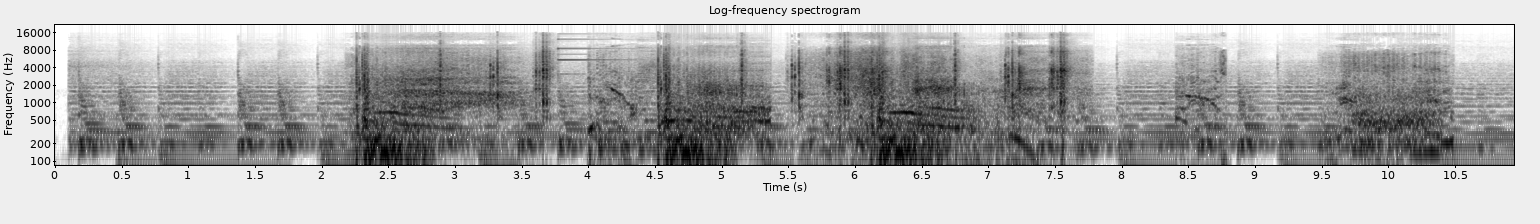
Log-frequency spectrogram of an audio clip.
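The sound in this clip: Super shotgun blasts tearing through imps in a 1990s PC game. Several heavy booming shots mix with snarling, growling monster cries over a steady droning tone bed.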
